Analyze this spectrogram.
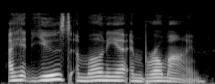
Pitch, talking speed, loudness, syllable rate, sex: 170 Hz, 165 wpm, -15 LUFS, 5.2 syllables/s, female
